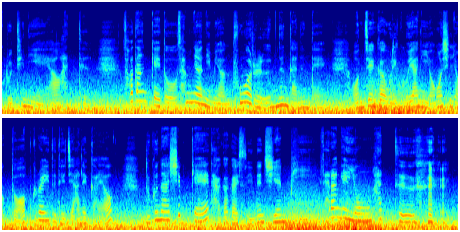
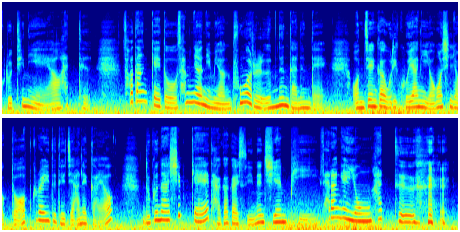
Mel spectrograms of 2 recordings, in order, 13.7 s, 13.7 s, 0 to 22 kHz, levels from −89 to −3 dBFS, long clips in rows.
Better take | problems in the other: second | wind noise on the microphone; heavy; 5 dB below the speech; occasional gusts in the second

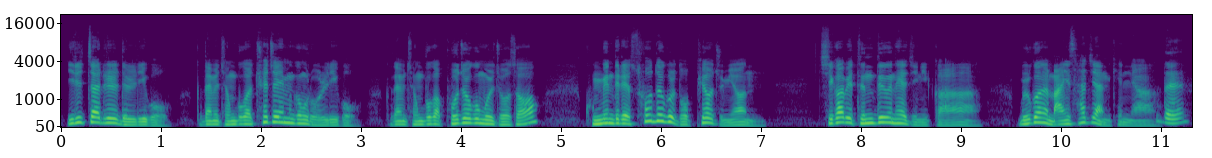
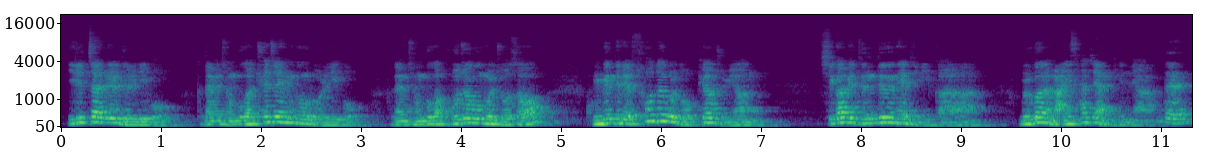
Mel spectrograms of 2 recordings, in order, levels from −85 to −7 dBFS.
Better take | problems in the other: first | off-mic speech; far // room echo; slight; dies away in 0.4 s

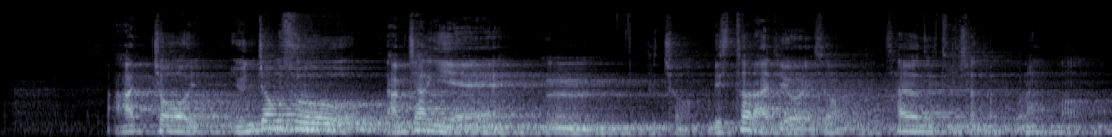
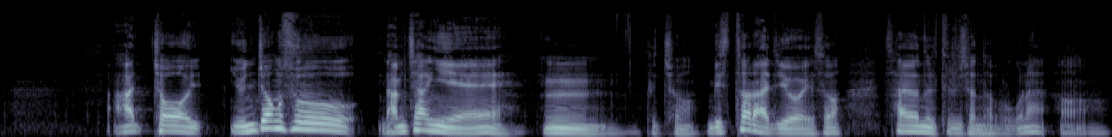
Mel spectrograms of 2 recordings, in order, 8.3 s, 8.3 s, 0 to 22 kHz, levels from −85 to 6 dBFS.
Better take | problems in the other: second | room echo; slight; dies away in 2.5 s

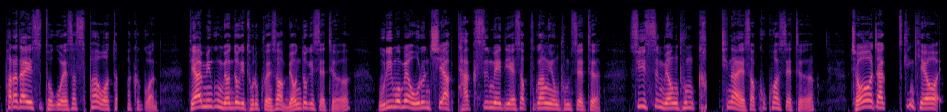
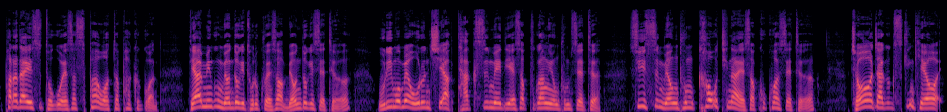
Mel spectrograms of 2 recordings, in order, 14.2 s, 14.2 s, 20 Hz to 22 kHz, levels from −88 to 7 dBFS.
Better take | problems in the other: second | audio cutting out; at 2 s, at 11 s and at 13 s

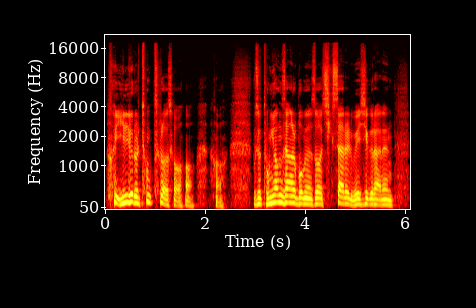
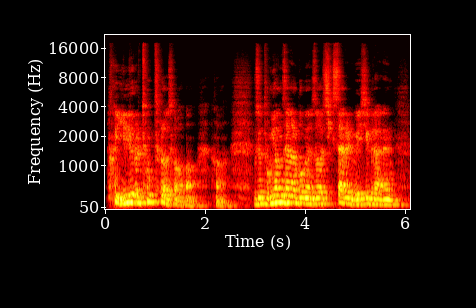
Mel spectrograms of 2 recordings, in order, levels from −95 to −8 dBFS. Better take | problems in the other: first | off-mic speech; far // room echo; slight; dies away in 0.5 s

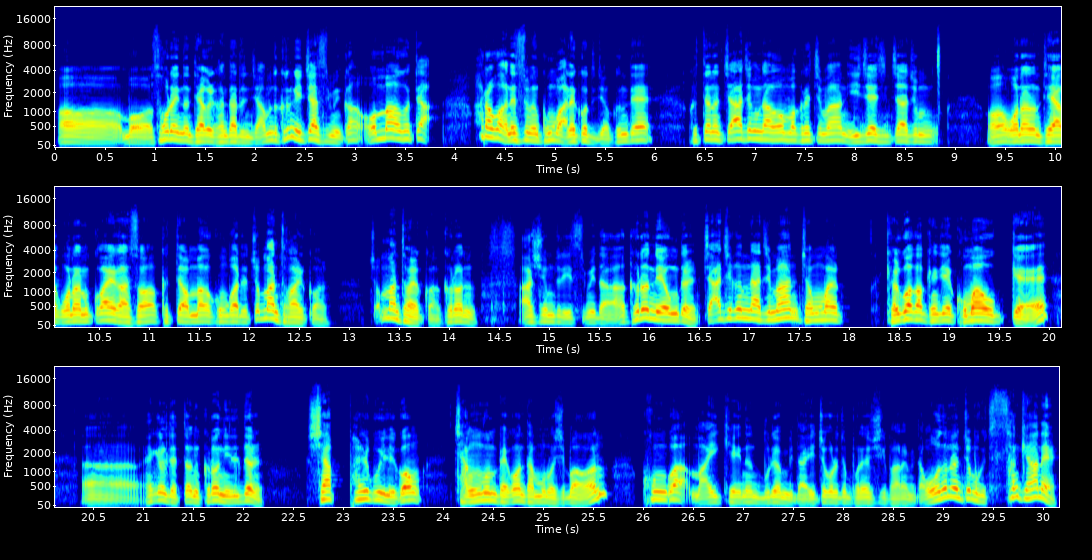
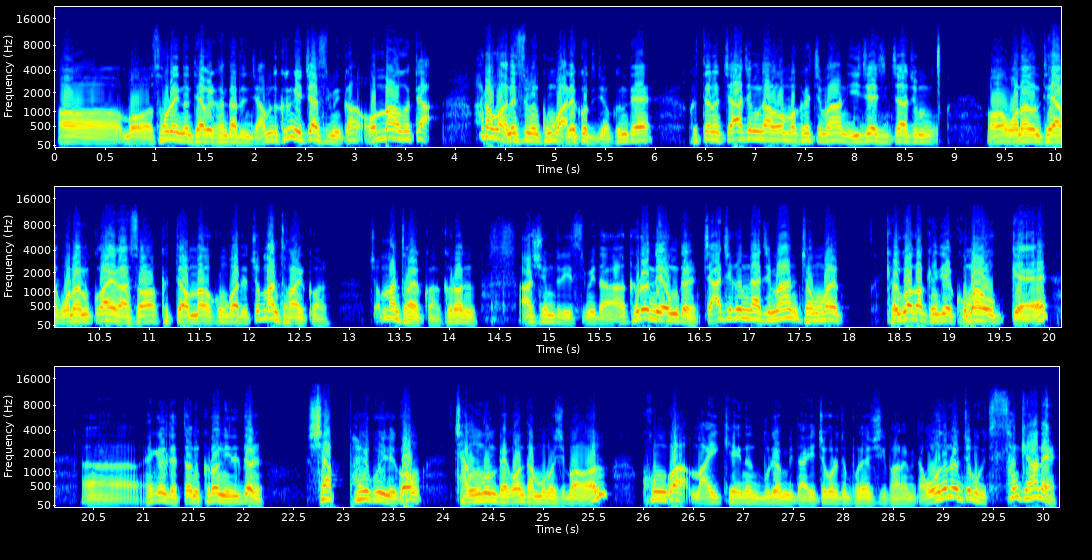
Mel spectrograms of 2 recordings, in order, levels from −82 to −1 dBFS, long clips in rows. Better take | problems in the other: first | distortion; slight; 5% of the sound clipped

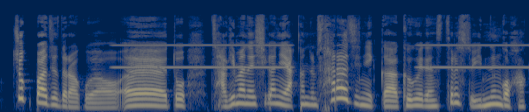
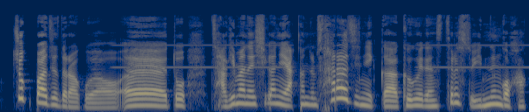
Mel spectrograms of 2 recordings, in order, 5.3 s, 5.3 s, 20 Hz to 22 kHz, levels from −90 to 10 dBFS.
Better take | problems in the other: second | high-pitched whine; loud; from 1 to 3 s and from 4 s on; 2 kHz, 8 dB below the speech; faint in the second

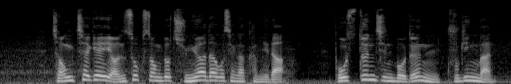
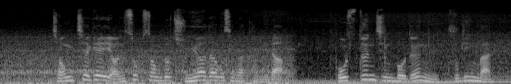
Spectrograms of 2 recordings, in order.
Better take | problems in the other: first | traffic noise; loud; throughout; 7 dB below the speech; faint in the first

